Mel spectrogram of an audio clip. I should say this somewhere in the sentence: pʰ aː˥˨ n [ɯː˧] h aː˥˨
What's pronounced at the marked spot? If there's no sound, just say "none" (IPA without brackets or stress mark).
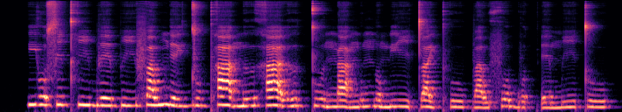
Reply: ɯː˧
